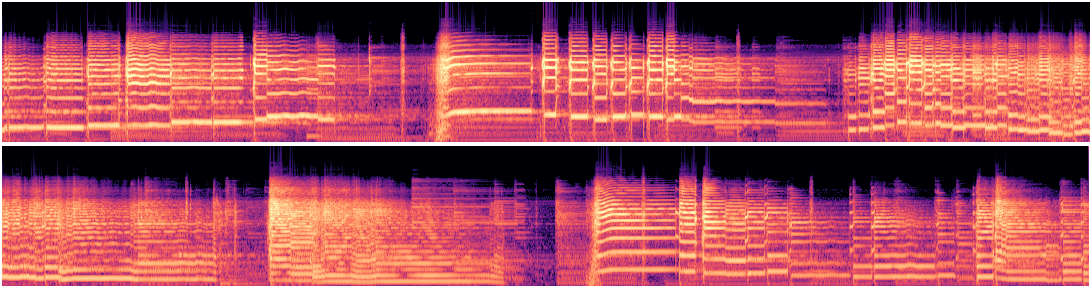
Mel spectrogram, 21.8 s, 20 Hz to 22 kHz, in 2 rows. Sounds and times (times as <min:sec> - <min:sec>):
Electric guitar: 0:00.0 - 0:21.7.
